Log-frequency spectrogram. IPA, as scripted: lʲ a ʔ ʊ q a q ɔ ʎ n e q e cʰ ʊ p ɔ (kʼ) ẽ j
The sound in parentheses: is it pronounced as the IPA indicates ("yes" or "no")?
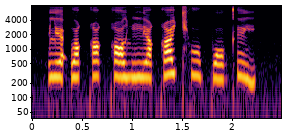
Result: yes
